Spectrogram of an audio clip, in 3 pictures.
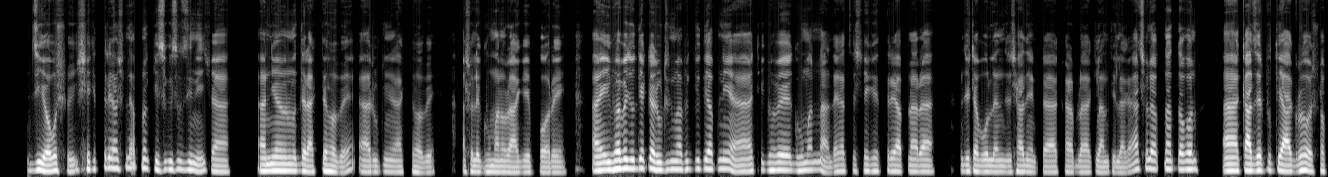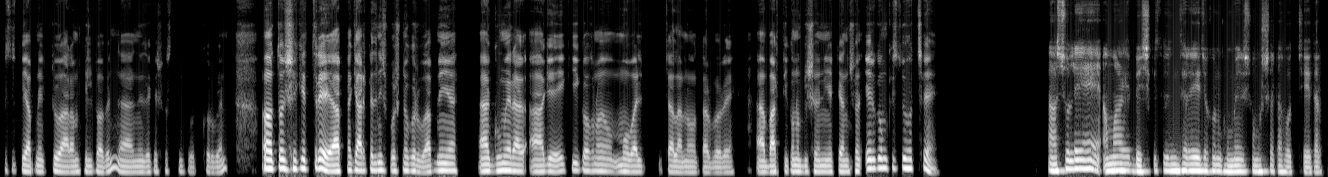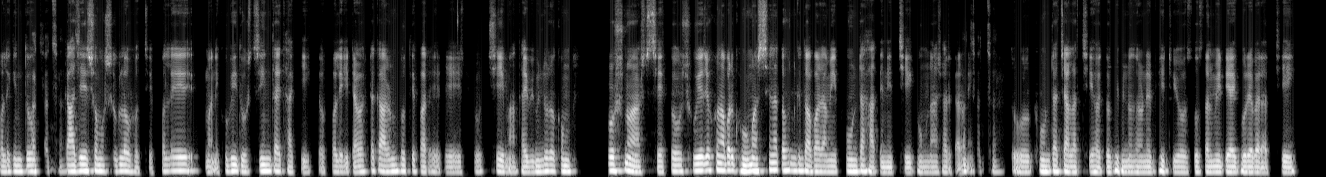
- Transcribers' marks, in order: tapping; in English: "ফিল"; other background noise
- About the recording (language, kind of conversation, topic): Bengali, advice, নিয়মিত ঘুমের রুটিনের অভাব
